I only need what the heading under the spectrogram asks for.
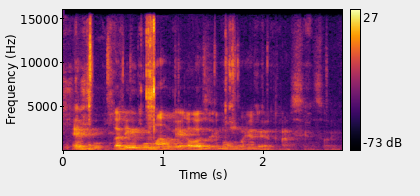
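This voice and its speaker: A man's voice: medium pitch, dark tone, a little hiss or hum. Blunt joking man. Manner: joking, blunt, slows down to stress points. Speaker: religious study speaker. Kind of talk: casual religious talk. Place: indoor study hall. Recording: roomy hall, faint ambience.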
